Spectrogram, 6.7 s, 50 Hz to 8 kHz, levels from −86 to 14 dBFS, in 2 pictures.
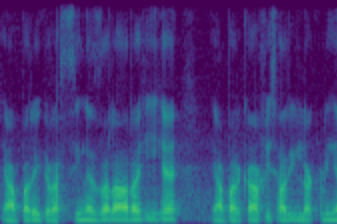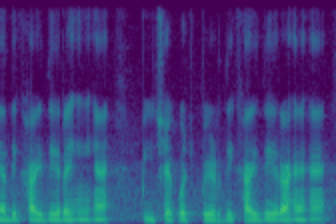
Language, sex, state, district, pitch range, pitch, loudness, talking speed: Hindi, male, Bihar, Gopalganj, 110-115 Hz, 115 Hz, -22 LUFS, 215 wpm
